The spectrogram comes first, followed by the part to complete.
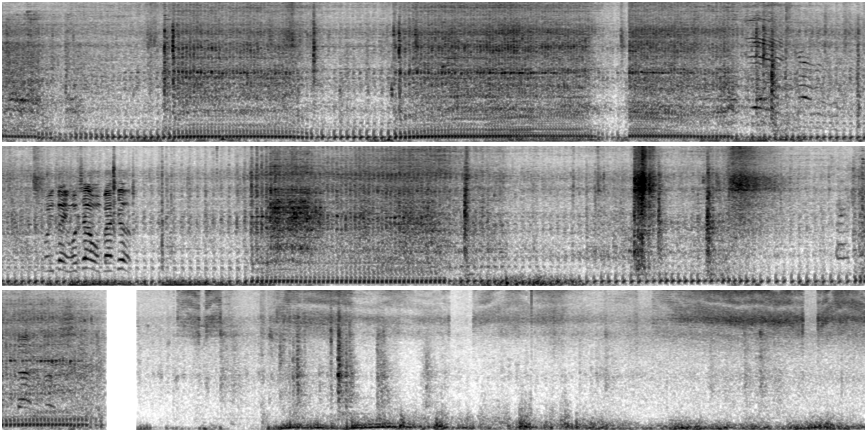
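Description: ATV (four-wheeler) engine running and revving as it is driven up the ramp gate onto a utility trailer, its drone rising and easing off with the throttle. The engine sound cuts off suddenly about three-quarters of the way through.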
